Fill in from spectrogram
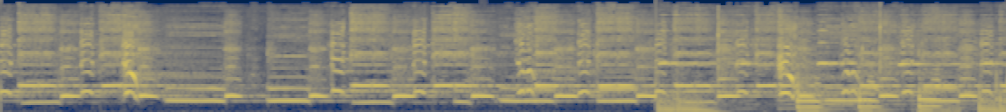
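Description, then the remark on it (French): Hollow, breathy whistling tones from a drummer blowing into beer bottles bounce between a few pitches in a loose repeating pattern at the start of a song, then a deep bass line and other instruments join partway through. “Le petit sifflet au début, c'est le batteur qui souffle dans des bouteilles de bière.”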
